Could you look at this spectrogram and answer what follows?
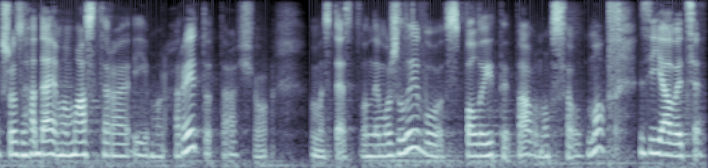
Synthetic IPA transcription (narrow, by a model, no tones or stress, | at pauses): jɐkʃt͡ʃɔzɦɐd̪ɑjemɔmɑst̪eɾɐimɐrɦɐɾɪt̪ʊt̪ɑ̰ʃt͡ʃɔ̰ | mɪst̪ɛ̰t̪st̪ʋɔnɛmɔʒlˠɪʋɔspɐlˠɪt̪ɪt̪ɑʋɔnɔwsɛɔd̪̚nɔzʲjaʋet͡sʲːɐ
